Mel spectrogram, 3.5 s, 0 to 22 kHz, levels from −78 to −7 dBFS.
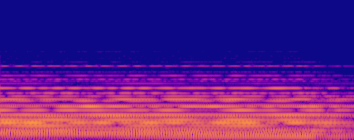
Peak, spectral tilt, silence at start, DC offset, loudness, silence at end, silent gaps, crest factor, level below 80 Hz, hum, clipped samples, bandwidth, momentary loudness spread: -14 dBFS; -9 dB/octave; 0 s; under 0.1%; -27 LUFS; 0 s; none; 12 dB; -42 dBFS; none; under 0.1%; 5.8 kHz; 2 LU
